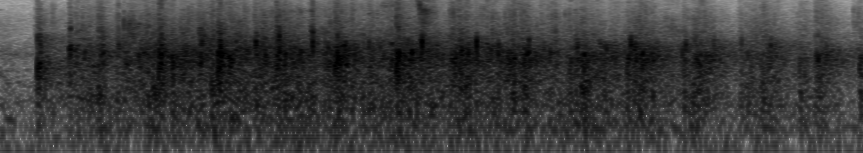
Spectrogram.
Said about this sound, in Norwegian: Gi dem en liten applaus.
